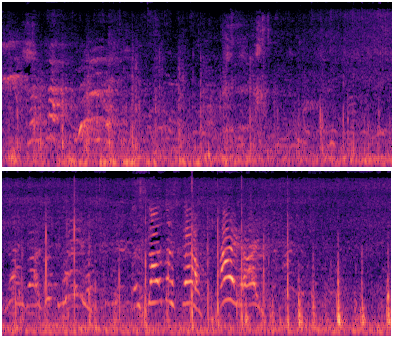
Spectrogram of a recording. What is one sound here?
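Children's footsteps patter quickly on pavement.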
